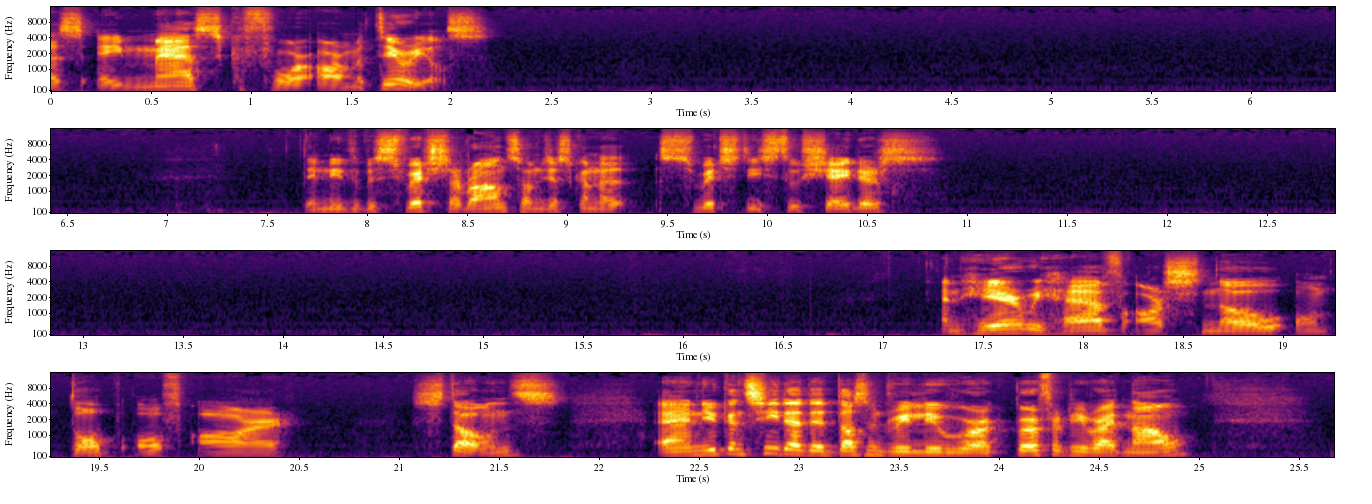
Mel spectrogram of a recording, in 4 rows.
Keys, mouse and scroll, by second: 7.0 middle click, 7.4-8.8 scroll up 1, 8.8 click, 8.8-9.2 scroll up 1, 17.7 middle click, 18.1-19.0 scroll up 4, 19.2 middle click, 19.7 middle click, 20.9 scroll down 3, 21.3 shift+middle click, 25.0 scroll down 1.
